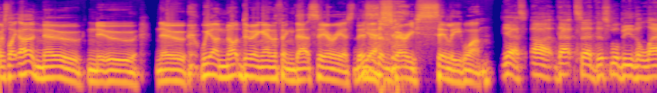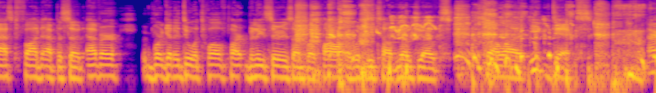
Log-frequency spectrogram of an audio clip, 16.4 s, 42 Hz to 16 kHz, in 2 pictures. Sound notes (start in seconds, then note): 11.9 laughter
